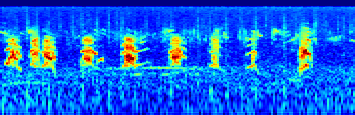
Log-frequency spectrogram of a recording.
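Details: Ethiopian wolf pups at the den, an endangered mountain predator in rat-rich alpine tundra, eagerly greeting adults returning from the hunt and mobbing them for food: about eight short, high squeaky yelps in uneven bursts.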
